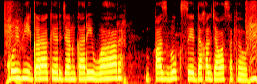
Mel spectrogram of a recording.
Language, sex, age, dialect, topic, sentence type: Magahi, female, 18-24, Northeastern/Surjapuri, banking, statement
